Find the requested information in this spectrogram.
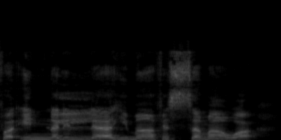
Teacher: دونوں جگہوں پہ کھڑی حرکات ہے، تو ہم یہاں 2 یا 3 حرکت کے برابر کھینچیں گے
